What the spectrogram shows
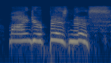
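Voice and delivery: very high, unhinged shriek, screamed. Telling how an old man scolded some kids, imitating James screaming. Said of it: "And James just screamed".

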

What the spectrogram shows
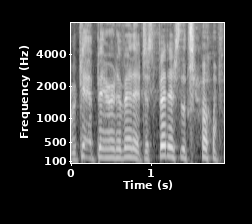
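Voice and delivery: mock, very high-pitched, urgent yell. Retelling how the other speaker yelled to finish the job: imitating someone yelling. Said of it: "you're just yelling at me".

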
